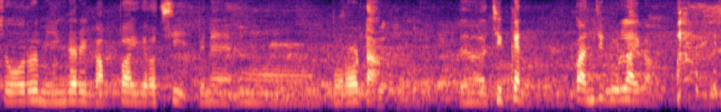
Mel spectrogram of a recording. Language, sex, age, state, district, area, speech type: Malayalam, female, 45-60, Kerala, Kottayam, rural, spontaneous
